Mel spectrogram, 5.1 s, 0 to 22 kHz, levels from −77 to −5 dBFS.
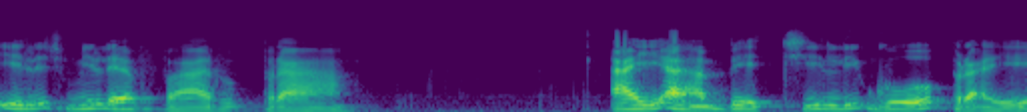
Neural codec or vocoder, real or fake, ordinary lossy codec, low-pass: none; real; none; 7.2 kHz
